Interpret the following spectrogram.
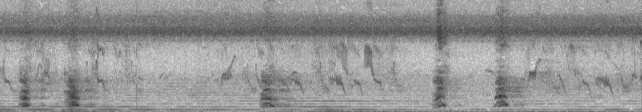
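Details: Dogs barking at a distance in short sharp barks spaced a second or more apart over a low rumbling background and a constant high whine.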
